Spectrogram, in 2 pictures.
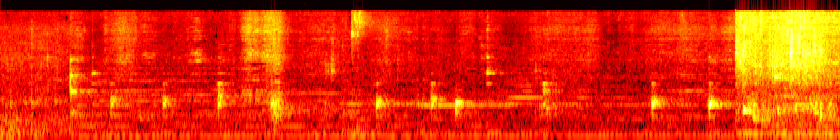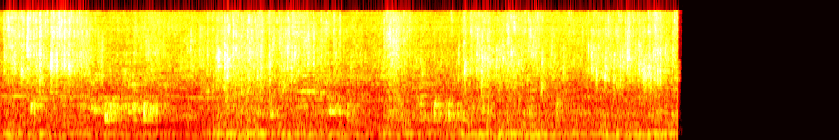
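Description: A kitchen tap running into a sink as a stainless steel milk-frothing jug is rinsed under it. The water starts about three and a half seconds in, after a few light clinks, and cuts off suddenly near the end.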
